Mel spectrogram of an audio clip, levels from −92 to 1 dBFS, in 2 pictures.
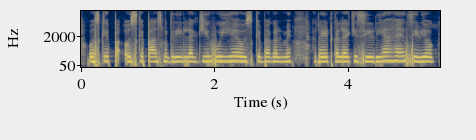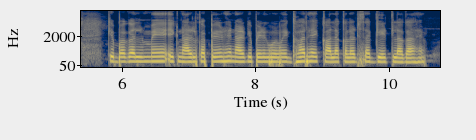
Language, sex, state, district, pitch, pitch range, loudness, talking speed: Hindi, female, Jharkhand, Jamtara, 205 Hz, 200-215 Hz, -15 LUFS, 220 wpm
